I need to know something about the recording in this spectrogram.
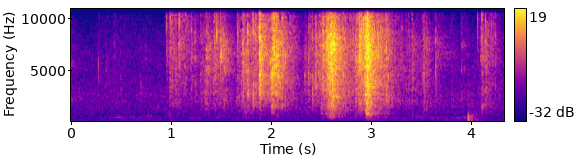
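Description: A plastic wrapper crinkles and rustles as hands tear open a pack.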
